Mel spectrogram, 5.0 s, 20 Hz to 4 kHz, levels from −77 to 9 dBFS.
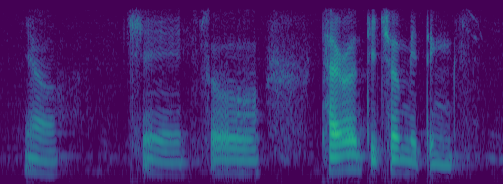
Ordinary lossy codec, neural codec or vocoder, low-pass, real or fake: none; none; 3.6 kHz; real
